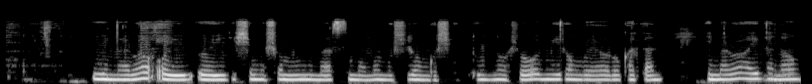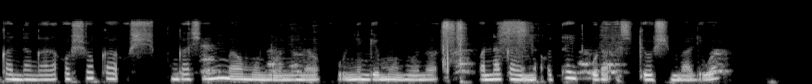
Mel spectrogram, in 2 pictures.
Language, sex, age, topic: Oshiwambo, female, 18-24, finance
